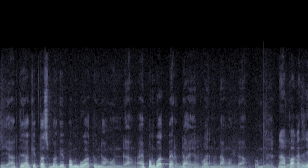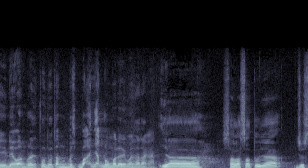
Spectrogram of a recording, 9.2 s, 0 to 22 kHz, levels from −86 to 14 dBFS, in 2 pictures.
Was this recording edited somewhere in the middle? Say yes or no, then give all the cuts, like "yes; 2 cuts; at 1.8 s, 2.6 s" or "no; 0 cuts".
yes; 1 cut; at 3.8 s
